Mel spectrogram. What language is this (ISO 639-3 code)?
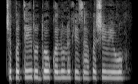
pus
